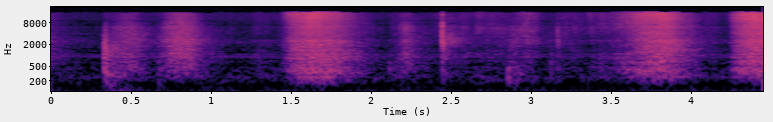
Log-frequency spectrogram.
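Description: A small, solid, flat grey plush shag carpet mat is brushed with a wooden bristle brush held in a gloved hand. Slow, broad swishing strokes rise and fade, mixed with a few sharp taps and a low thump near the start.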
